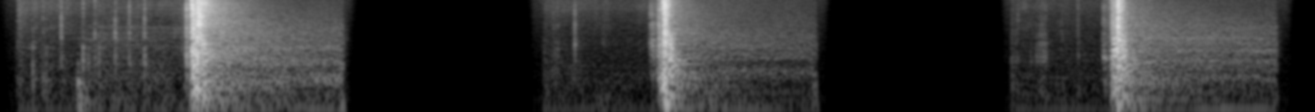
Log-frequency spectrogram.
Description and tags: arrow and bow in one
arrow, noise, bow, swoosh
